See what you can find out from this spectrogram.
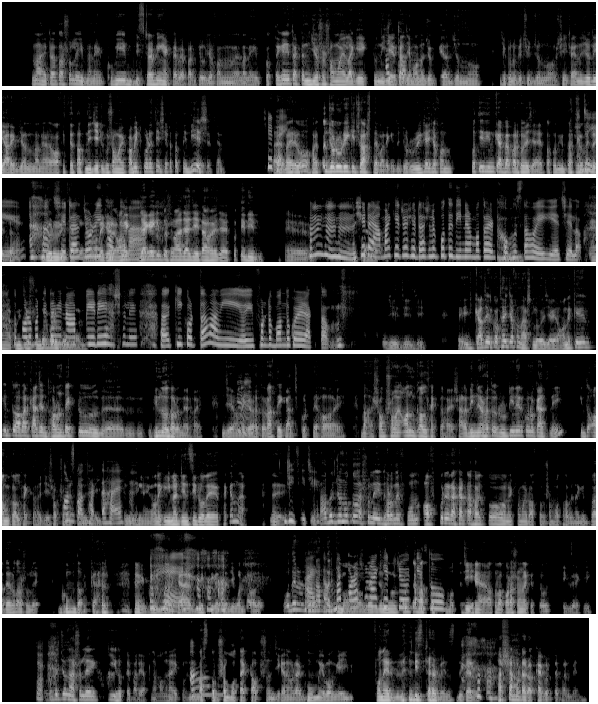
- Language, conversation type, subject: Bengali, podcast, শোবার আগে ফোনটা বন্ধ করা ভালো, নাকি চালু রাখাই ভালো?
- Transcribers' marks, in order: chuckle; laughing while speaking: "তখন কিন্তু আসলে আর"; unintelligible speech; laughing while speaking: "একটা অবস্থা হয়ে গিয়েছিল"; laughing while speaking: "পেরে আসলে"; chuckle; other background noise; tapping; chuckle; laugh; unintelligible speech; laughing while speaking: "ফোনের ডিস্টার্বেন্স"; laugh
